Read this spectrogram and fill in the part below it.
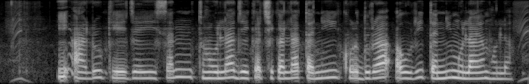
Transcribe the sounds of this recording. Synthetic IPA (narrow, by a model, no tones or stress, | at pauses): iʔaːluked͡ʒɐisɐnɦoːlad͡ʒeːkɐɾt͡ʃʰɪkəlːat̪ɐnikʰʊɾd̪ʊɾaʔɐʊɾit̪ɐnːimʊlaːjəmɦoːlaː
